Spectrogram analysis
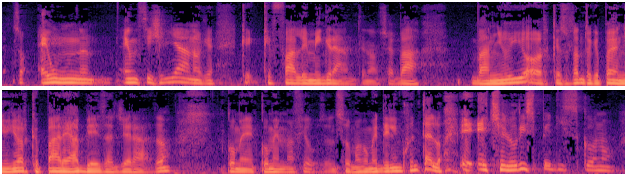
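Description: Playing a talkative intellectual in monologue theatre, a man with a fairly low, expressive voice addresses a listener as he relates scandals in an explanatory, ironic mood. He halts, repeats himself and keeps tacking on rhetorical tag questions.

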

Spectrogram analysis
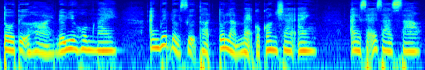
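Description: A woman reads a first-person story aloud in a steady, emotional way. Her voice sits low, husky and mellow. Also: fairly quick. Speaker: narrator.

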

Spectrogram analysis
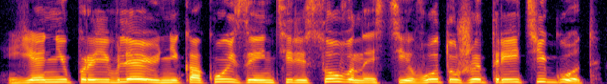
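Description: A woman's voice: on the high side, normal speed, darkish tone, no echo, clean studio sound, lightly acted. A woman reading the part of a flustered, impatient young male police inspector. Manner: sighing, exasperated.

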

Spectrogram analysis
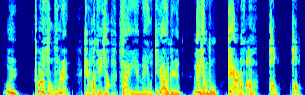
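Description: A boisterous, hot-headed swordsman, as a man voices him, blurting and stammering with a high, excitable pitch. His husky voice sits dry and close, with no room around it. An audiobook figure full of bluster. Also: brisk, no echo, full character voice. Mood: delighted.

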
